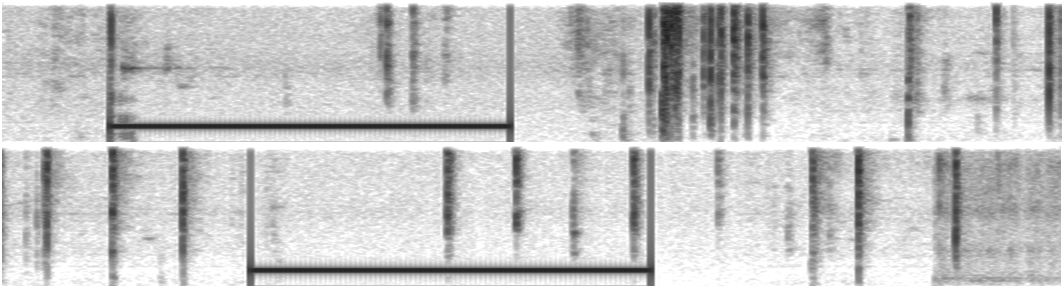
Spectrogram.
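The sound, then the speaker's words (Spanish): Telephone busy signal on a call that won't go through: a steady, loud electronic tone sounds twice, each lasting about two seconds, with light clicks and taps in the gap between them. “les marqué, pero no entra la llamada”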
